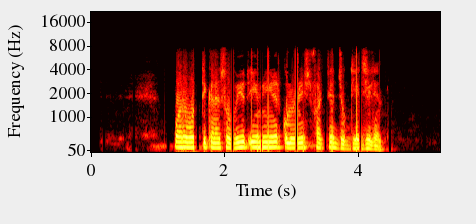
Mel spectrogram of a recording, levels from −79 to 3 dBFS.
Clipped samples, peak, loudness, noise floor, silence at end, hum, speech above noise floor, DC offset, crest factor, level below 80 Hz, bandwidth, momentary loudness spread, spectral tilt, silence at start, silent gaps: under 0.1%; 0 dBFS; -13 LUFS; -65 dBFS; 0.85 s; none; 54 dB; under 0.1%; 12 dB; -38 dBFS; 7.4 kHz; 6 LU; -8.5 dB/octave; 1.25 s; none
